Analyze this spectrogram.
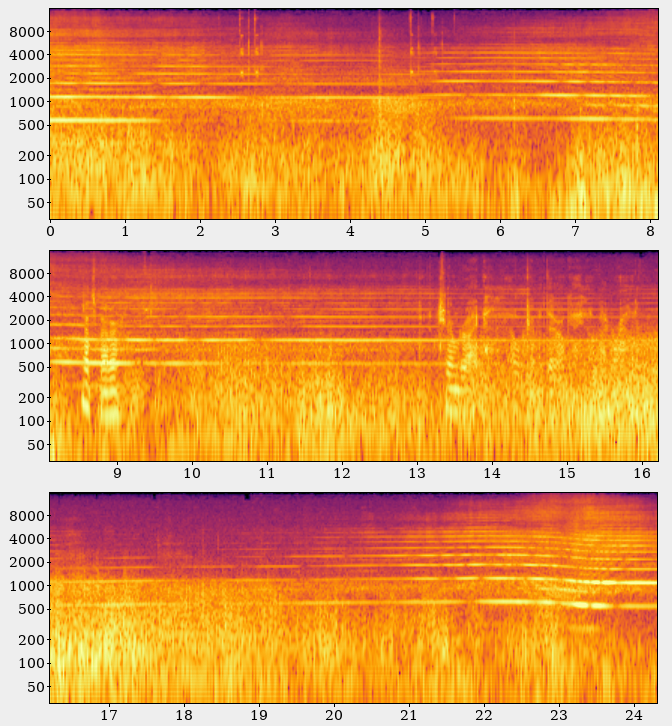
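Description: A model jet's turbine whines steadily overhead, rising in pitch as it sweeps in close.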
